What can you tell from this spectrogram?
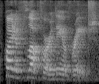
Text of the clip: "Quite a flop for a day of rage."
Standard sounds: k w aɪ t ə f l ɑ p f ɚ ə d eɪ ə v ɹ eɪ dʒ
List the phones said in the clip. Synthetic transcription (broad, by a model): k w aɪ t ə f l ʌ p f ɚ ə d eɪ ə v ɹ eɪ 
